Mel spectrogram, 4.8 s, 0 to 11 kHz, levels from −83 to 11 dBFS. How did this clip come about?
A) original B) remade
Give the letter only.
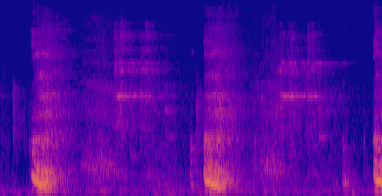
A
